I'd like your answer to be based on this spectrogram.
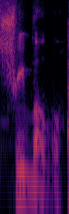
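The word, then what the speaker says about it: Schreibvogel: The limited series will center around Carol Baskins, big cat enthusiast, who learns that fellow exotic animal lover Joe Exotic, can you pronounce his last name? – Shreebogle. – Yeah, no, that's not it either. – No, it is. It's Shreebogle.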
